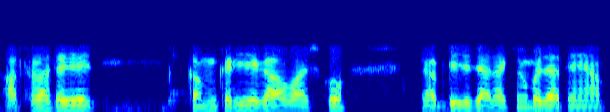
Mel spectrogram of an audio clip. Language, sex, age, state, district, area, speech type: Hindi, male, 30-45, Uttar Pradesh, Bhadohi, rural, conversation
